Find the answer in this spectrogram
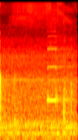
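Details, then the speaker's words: Single short electronic tone over room hum as a Dräger Primus anesthesia machine is switched off by pressing the power button. "Terus Pak cara matikannya Pak, ini kan posisi jalan nih, cara matikannya coba Pak. Kalau matikan tinggal tekan power, Tekan power. terus tekan."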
